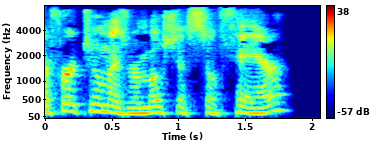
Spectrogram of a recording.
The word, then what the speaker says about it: Sofer: His name is Sofer. You don't even put the accent on the last part, because he himself pronounced, and his family always pronounced it with the accent on the first part.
